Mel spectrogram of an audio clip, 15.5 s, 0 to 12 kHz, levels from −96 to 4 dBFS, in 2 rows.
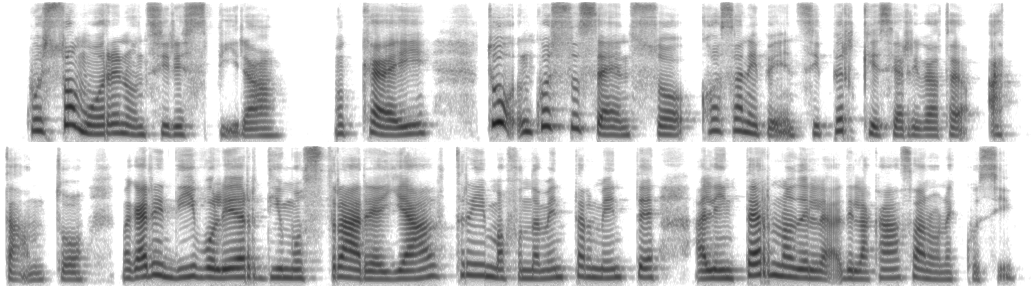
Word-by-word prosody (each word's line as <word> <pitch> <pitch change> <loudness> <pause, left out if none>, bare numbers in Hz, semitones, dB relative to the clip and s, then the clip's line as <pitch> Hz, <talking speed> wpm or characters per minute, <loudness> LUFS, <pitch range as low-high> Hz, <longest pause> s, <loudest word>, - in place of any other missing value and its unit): questo 280 +8 +2
amore 220 - +3
non 195 -4 -3
si 205 +1 -5
respira, 170 -3 -6 0.4
okay, 215 -1 +1 0.4
tu 470 - +7 0.2
in 260 - +3
questo 390 0 +1
senso, 185 - -3
cosa 280 +3 -4
ne 230 -5 0
pensi? 205 +1 -7
Perché 275 -6 -3
sei 180 -1 -5
arrivata 170 -1 -6
a - - -4 0.2
tanto? 170 +1 -8 0.2
Magari 235 +5 +4
di 225 +4 -1
voler 220 0 +3
dimostrare 210 -1 +2
agli 180 +1 -2
altri, 250 +7 +1
ma 210 -3 0
fondamentalmente 220 +2 -3 0.3
all'interno 215 +7 +3
della 195 -4 0
della 185 -2 -2
casa 210 +2 -2
non 175 -2 -7
è 175 0 -10
così. 215 +6 -13
210 Hz, 130 wpm, -24 LUFS, 190-235 Hz, 0.4 s, tu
